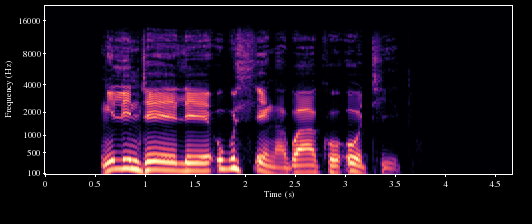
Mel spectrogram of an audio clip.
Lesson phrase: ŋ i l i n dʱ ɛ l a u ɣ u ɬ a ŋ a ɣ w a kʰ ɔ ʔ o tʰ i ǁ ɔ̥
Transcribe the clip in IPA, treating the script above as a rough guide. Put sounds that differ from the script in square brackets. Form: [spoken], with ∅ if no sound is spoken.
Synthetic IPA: ŋ i l i n dʱ ɛ l [ɛ] u ɣ u ɬ [ɛ] ŋ a ɣ w a kʰ ɔ ʔ o tʰ [iː] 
